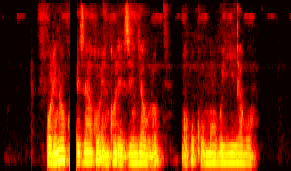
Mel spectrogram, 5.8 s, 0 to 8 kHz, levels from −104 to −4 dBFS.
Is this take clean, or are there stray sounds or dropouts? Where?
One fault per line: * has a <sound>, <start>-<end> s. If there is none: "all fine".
* has a dropout, 1.4-1.5 s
